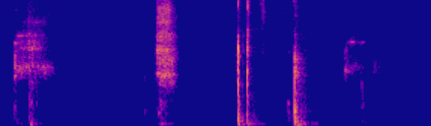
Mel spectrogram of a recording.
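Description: Quiet room with a few faint handling sounds: a short breath about a second and a half in, then a couple of light knocks near the end.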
